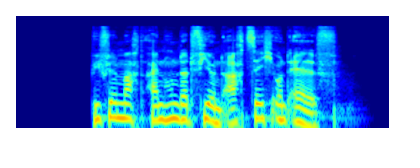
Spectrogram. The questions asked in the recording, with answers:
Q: Wie viel macht 184 und 11?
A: 195.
